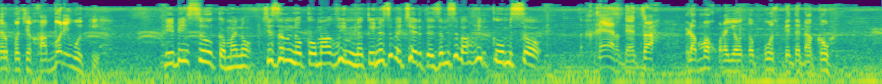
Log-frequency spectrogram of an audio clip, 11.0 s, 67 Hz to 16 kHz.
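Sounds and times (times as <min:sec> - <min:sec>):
man talking: 0:07.2 - 0:10.6.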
